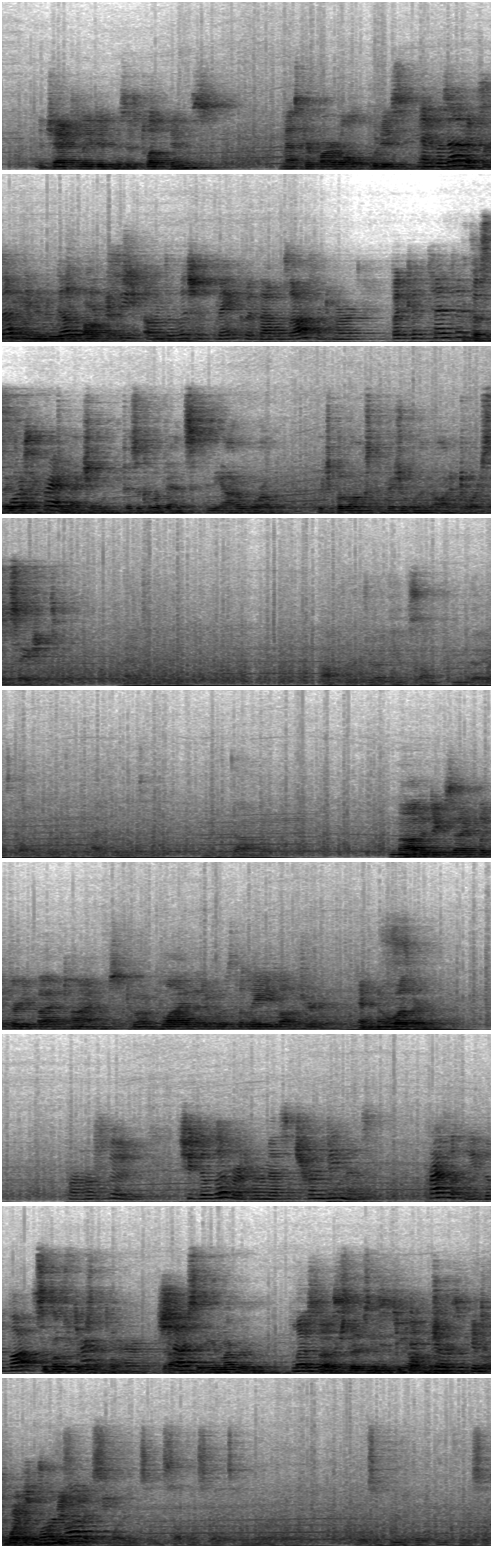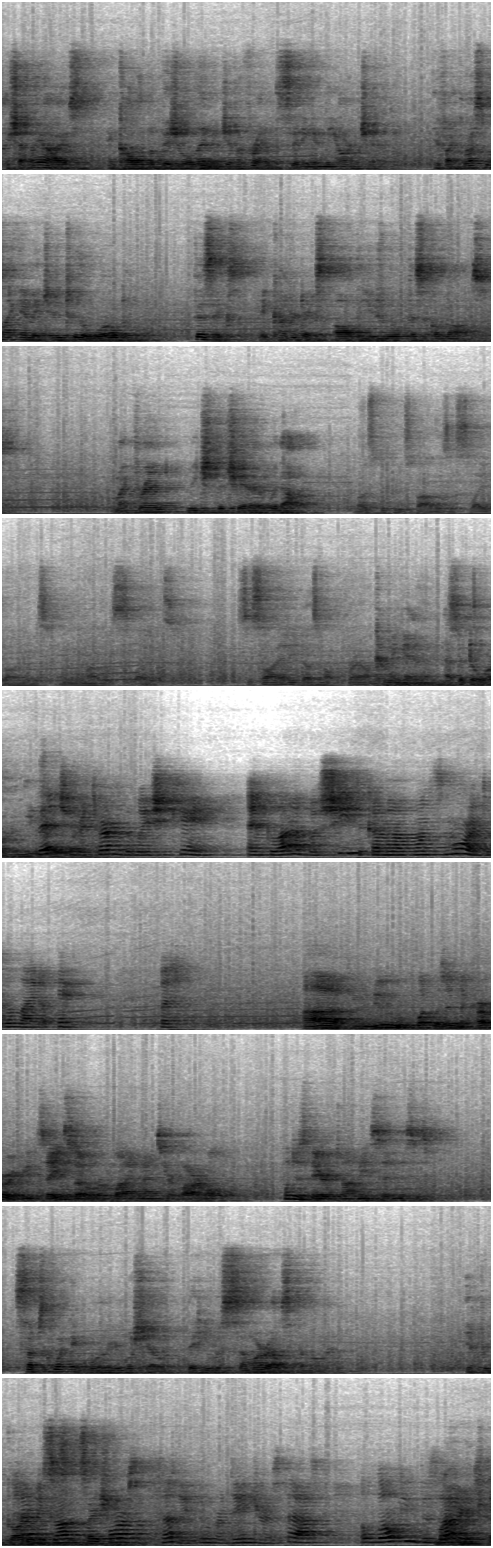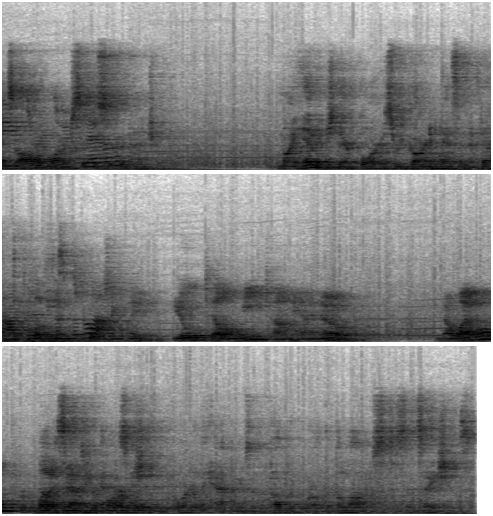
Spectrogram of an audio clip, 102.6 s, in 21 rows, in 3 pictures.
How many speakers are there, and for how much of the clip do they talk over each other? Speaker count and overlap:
four, about 18%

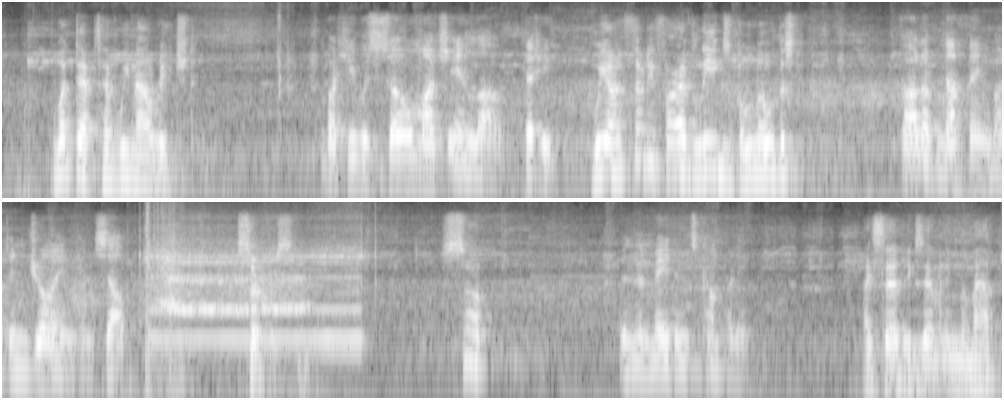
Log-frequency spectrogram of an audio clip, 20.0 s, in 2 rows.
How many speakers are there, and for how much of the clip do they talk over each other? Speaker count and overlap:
two, no overlap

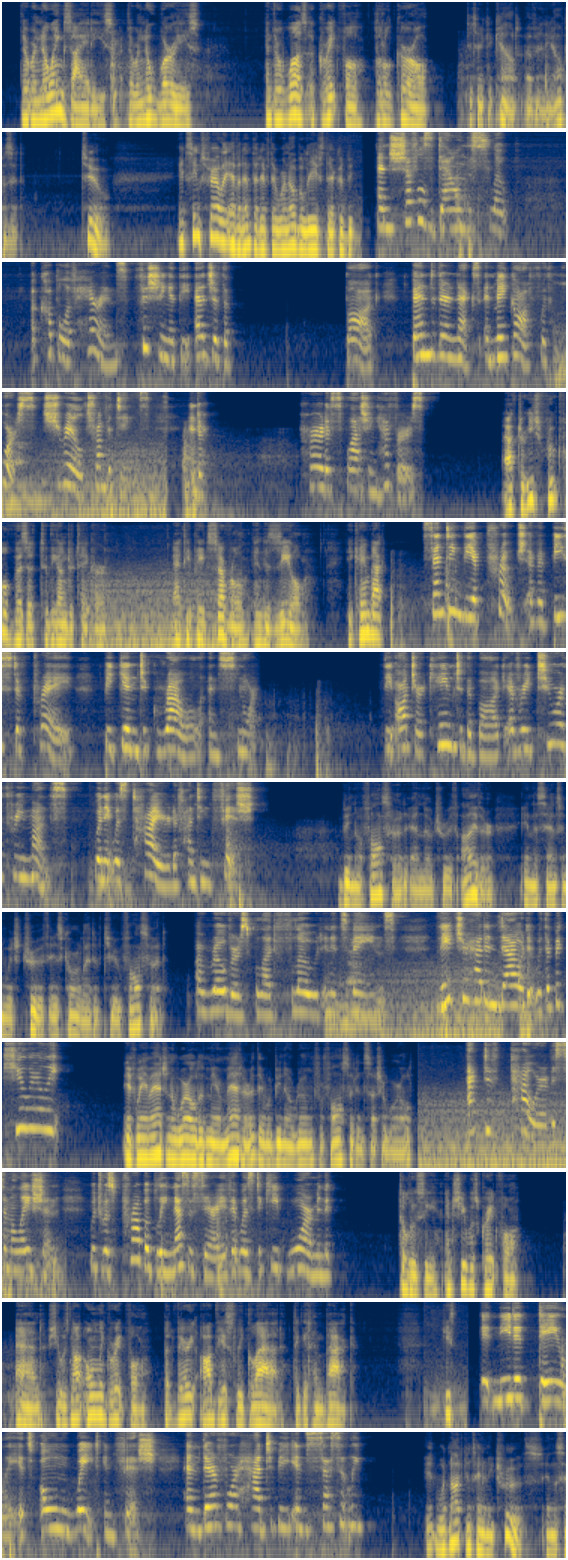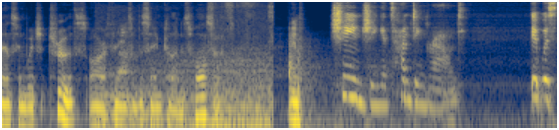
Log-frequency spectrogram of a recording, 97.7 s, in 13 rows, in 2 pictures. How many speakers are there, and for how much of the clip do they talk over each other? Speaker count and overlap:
three, no overlap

